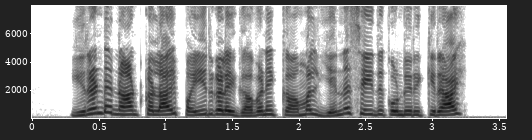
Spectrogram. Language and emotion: Tamil, angry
